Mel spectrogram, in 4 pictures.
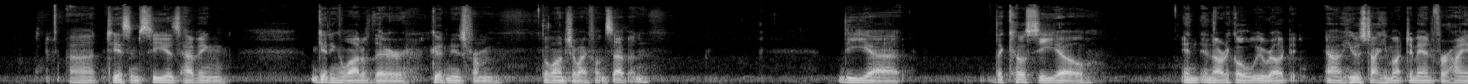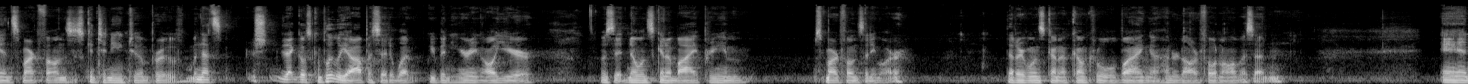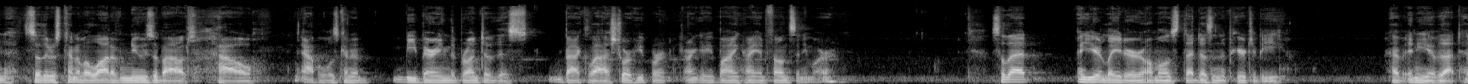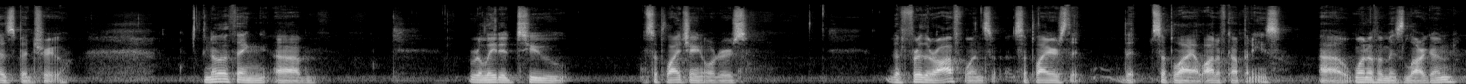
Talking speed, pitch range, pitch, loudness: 155 wpm, 90-100 Hz, 95 Hz, -17 LUFS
